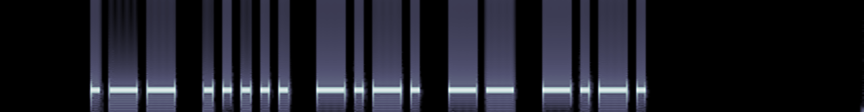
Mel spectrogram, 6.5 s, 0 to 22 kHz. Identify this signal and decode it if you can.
Morse code, heard as a keyed tone, about 20 wpm, 700 Hz. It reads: W5CMC
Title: Speed Racing - USA Call Signs 17wpm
